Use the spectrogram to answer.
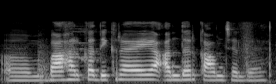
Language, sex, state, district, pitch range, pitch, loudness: Hindi, female, Odisha, Nuapada, 195-220 Hz, 205 Hz, -17 LUFS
